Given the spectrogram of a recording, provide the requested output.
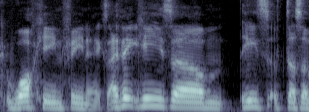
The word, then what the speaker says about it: Joaquin Phoenix: Jacqueline Phoenix, is that it? Joaquin Phoenix. Joaquin Phoenix.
